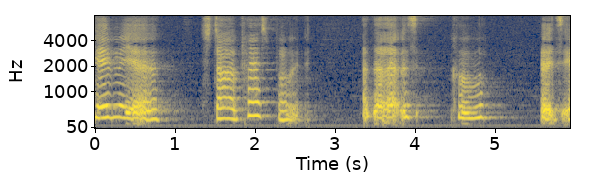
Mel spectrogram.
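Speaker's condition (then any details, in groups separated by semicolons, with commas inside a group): Spinal muscular atrophy type 2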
